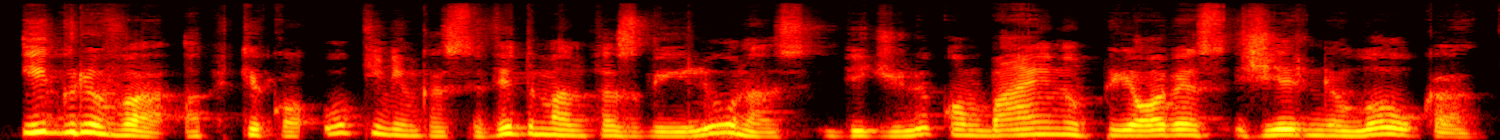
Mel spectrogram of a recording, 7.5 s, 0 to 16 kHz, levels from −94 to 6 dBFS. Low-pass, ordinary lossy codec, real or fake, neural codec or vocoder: 14.4 kHz; AAC, 48 kbps; fake; codec, 32 kHz, 1.9 kbps, SNAC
